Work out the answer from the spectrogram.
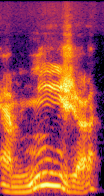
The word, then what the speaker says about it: amnesia: autumn just the m but any time the word the letters m and n are in a word and there's other letters preceding the n like amnesia you actually pronounce the m and the n and the last rule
